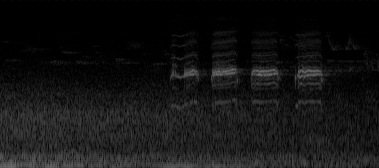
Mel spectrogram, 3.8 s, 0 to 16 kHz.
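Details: Song thrush singing in a garden in April 2021, repeating a flat buzzy phrase four times against a steady low hum.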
